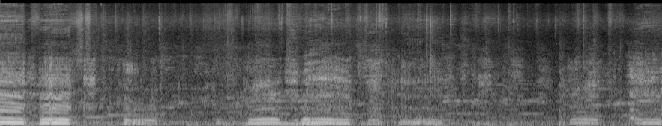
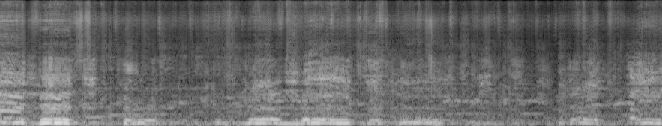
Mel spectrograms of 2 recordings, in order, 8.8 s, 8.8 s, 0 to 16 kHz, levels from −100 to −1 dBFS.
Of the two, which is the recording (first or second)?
first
